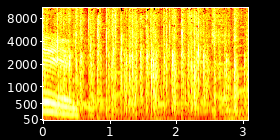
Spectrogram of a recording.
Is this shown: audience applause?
yes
